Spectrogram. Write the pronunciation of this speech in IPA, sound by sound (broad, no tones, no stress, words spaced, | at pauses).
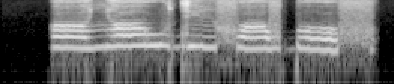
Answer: ʌːʎʌːw djifʌːvɓof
